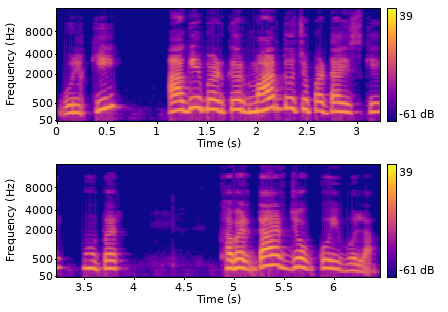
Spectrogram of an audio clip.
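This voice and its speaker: A woman voicing a fierce, bold woman who gives sharp, commanding orders in a told story. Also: sits high, takes it slowly. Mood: angry commanding. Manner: commanding, scolding.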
